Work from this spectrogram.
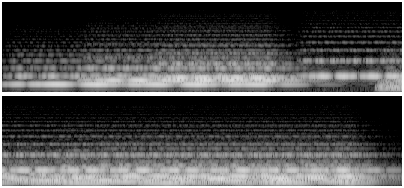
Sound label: jingle; Ospiro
